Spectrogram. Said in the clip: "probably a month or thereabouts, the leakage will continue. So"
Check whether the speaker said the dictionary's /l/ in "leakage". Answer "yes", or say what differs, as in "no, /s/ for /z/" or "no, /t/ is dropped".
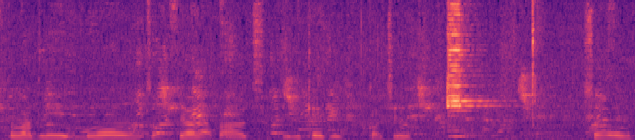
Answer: no, /n/ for /l/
